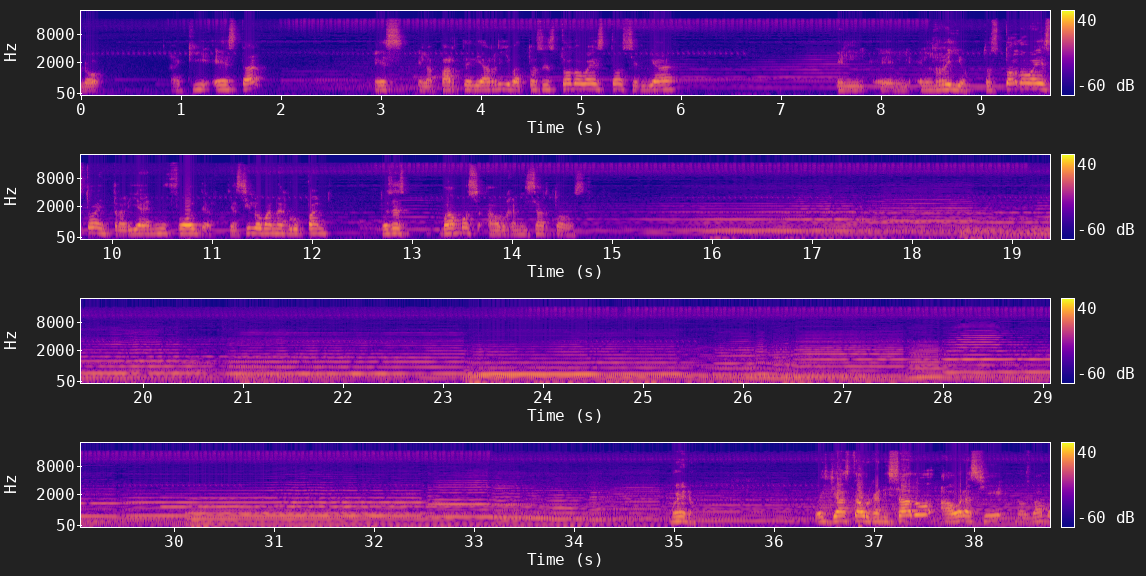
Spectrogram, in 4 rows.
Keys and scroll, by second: 16.2 super+-, 17.7 v, 21.9-24.2 typing, 26.0 i, 26.1 space, 26.3 r, 32.9-33.7 typing.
